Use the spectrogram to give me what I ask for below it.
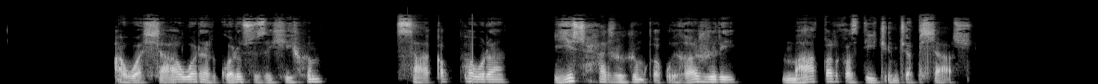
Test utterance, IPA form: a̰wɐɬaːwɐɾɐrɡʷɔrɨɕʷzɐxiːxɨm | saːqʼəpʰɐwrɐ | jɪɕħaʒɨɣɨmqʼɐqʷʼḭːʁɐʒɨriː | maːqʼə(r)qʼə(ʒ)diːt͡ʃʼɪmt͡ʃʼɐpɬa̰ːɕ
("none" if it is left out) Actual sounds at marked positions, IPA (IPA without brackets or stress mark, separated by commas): r, z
